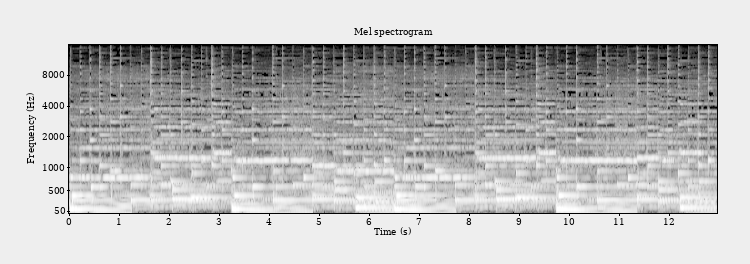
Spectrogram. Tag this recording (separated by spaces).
flute koto pluck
